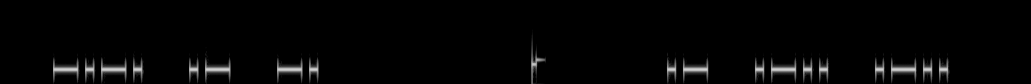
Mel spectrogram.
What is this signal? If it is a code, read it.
Morse code, heard as a keyed tone, about 15 wpm, spaced as for 11 wpm, 700 Hz. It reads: CAN ALL
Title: 2x Character Spacing - Top 100 Words - 15wpm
